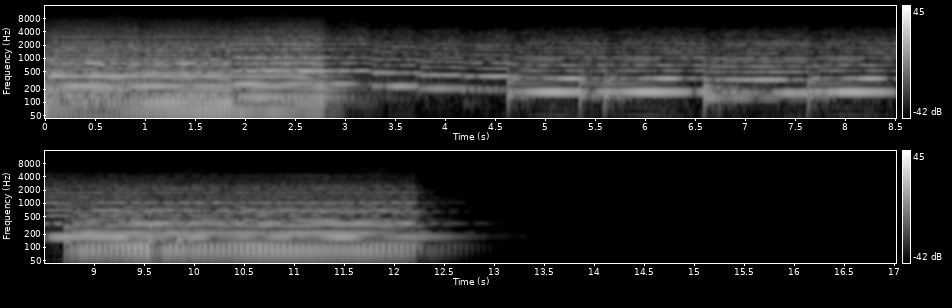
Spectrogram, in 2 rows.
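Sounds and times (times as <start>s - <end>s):
lament music: 0.0s - 12.8s.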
